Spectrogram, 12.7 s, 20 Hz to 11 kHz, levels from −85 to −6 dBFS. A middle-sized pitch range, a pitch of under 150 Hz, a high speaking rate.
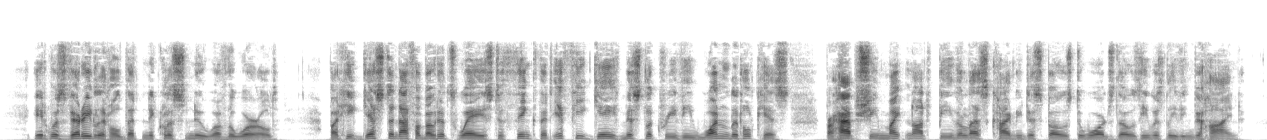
Yes: average, 3.7 semitones; low, 135 Hz; fast, 210 wpm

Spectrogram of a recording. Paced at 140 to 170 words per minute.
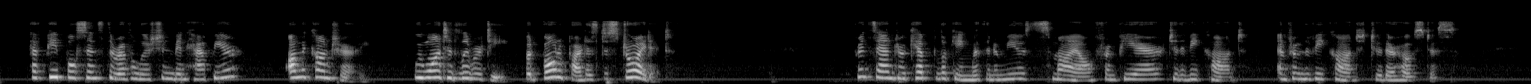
Yes: average, 150 wpm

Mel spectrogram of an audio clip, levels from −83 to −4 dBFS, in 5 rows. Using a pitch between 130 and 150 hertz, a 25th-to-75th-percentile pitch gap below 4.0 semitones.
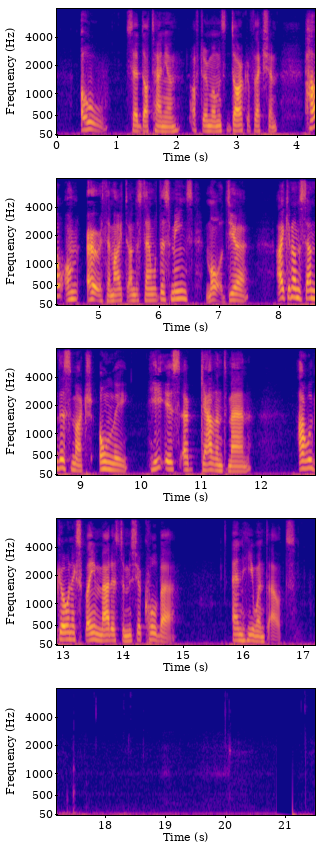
No: medium, 140 Hz; average, 4.3 semitones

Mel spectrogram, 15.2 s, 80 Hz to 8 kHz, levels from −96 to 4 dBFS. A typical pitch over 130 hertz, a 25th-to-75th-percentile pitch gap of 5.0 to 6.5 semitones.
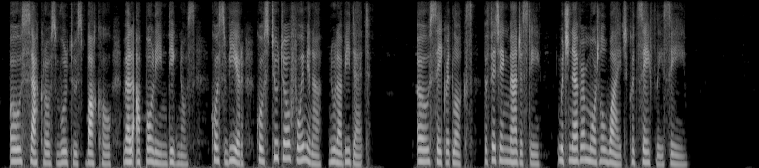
No: medium, 185 Hz; average, 3.5 semitones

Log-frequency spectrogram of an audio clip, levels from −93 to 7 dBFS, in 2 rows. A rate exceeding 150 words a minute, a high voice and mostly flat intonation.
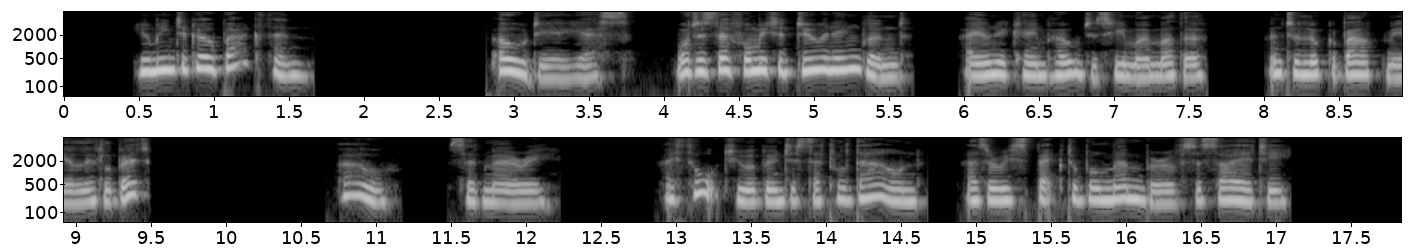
No: average, 180 wpm; high, 200 Hz; average, 3.8 semitones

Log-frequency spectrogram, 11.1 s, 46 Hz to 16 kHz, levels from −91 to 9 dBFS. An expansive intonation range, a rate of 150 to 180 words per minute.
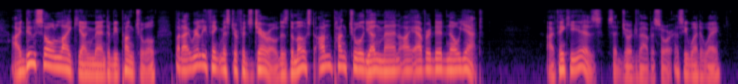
No: wide, 6.6 semitones; average, 200 wpm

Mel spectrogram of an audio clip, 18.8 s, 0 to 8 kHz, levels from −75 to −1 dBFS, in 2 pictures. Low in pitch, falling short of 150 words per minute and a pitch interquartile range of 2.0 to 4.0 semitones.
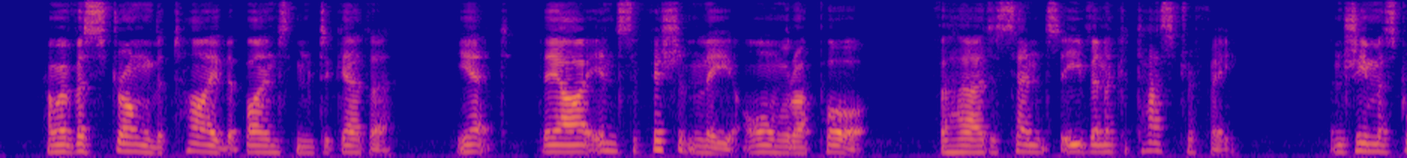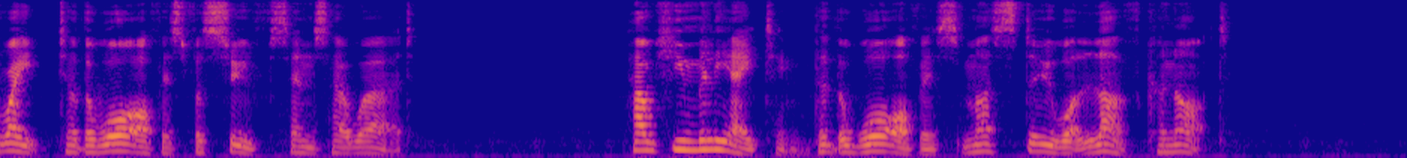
Yes: low, 125 Hz; average, 140 wpm; average, 3.5 semitones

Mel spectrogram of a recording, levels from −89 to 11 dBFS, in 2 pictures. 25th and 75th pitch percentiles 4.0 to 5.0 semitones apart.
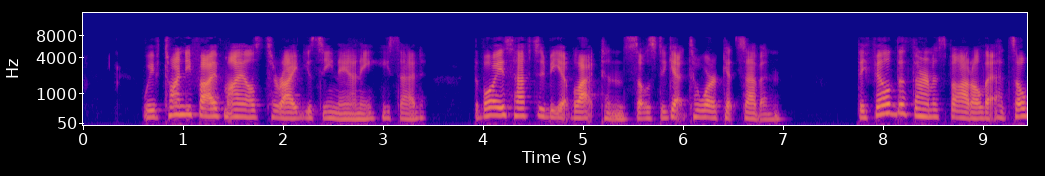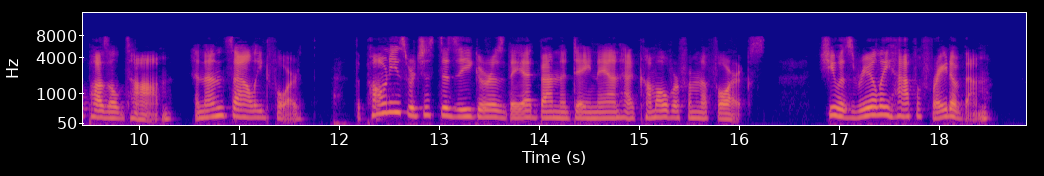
Yes: average, 4.7 semitones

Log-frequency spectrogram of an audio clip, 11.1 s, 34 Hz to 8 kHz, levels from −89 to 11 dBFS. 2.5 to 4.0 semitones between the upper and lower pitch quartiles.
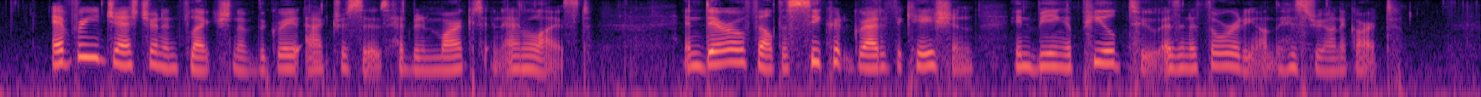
Yes: average, 3.6 semitones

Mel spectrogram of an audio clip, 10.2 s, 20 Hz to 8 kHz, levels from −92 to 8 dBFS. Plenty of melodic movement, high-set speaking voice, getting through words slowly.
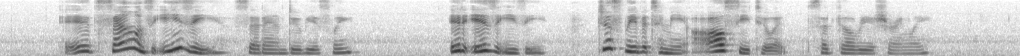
Yes: wide, 7.3 semitones; high, 215 Hz; slow, 125 wpm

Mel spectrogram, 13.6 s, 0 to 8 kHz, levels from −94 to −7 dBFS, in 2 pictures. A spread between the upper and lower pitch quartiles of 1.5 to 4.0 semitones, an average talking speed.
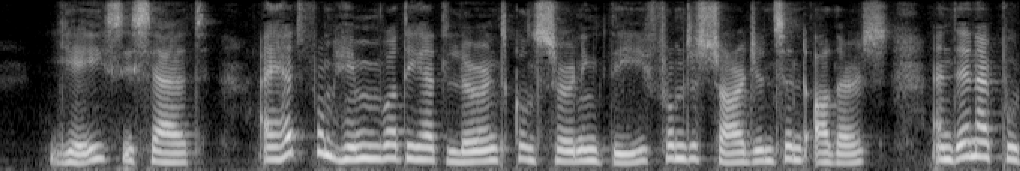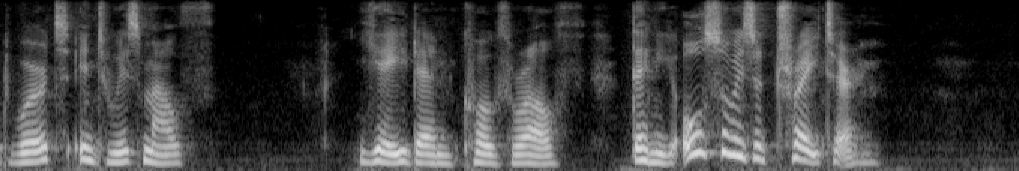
No: average, 5.3 semitones; average, 160 wpm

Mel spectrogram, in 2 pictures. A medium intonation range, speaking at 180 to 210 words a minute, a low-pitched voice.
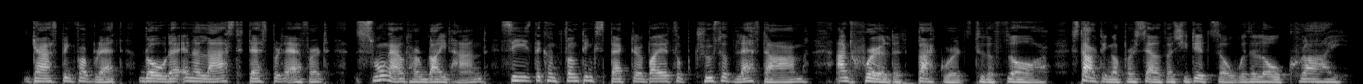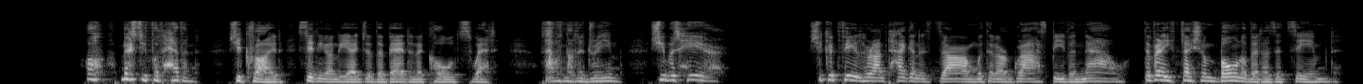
Yes: average, 4.8 semitones; average, 185 wpm; low, 130 Hz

